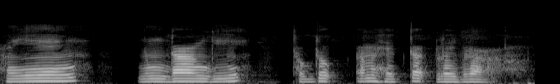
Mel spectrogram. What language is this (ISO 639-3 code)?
mni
